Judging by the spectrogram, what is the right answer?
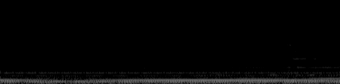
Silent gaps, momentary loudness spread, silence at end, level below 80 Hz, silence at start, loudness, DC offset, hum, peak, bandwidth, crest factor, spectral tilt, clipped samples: none; 7 LU; 0 s; -64 dBFS; 0 s; -49 LUFS; under 0.1%; none; -38 dBFS; 6 kHz; 10 dB; -9.5 dB/octave; under 0.1%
